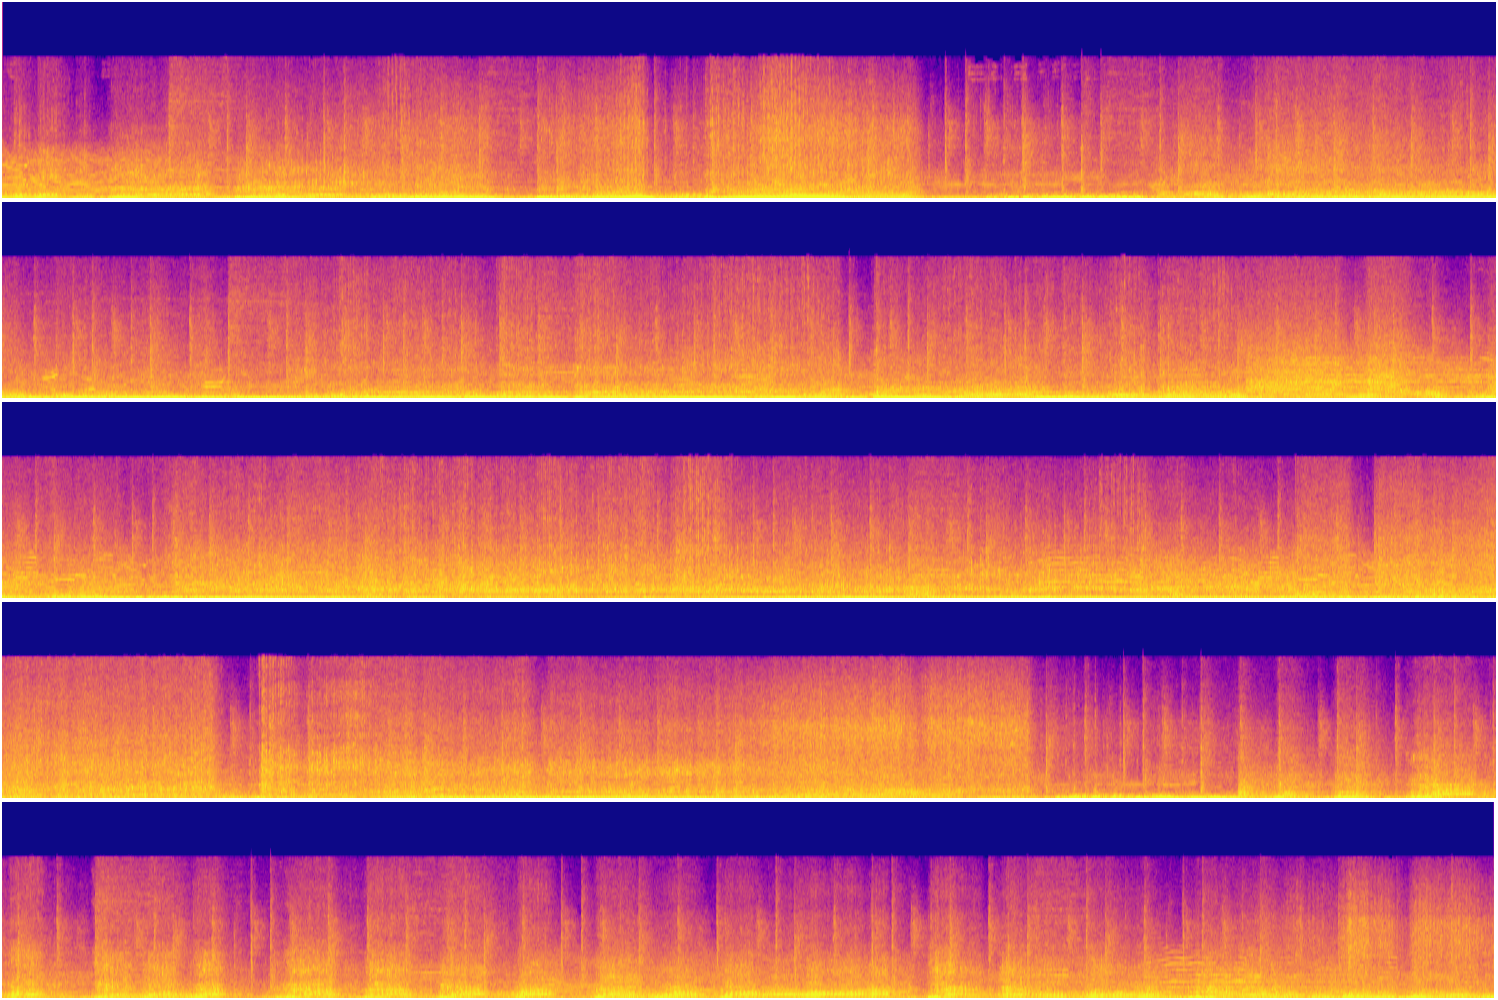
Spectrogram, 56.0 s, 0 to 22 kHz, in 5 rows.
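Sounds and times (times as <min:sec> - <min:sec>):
buggy engine revving hard: 0:00.0 - 0:56.0
music track: 0:00.0 - 0:56.0.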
